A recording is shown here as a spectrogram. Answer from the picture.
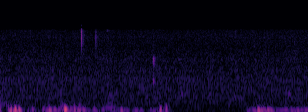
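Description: Very faint handling noise of a phone being touched: a few soft clicks, about half a second in and again a little over a second in, and soft low thumps, over near-silent room tone.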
